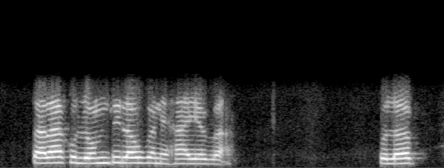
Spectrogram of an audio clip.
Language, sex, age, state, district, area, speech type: Manipuri, female, 30-45, Manipur, Churachandpur, rural, conversation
